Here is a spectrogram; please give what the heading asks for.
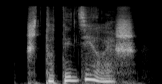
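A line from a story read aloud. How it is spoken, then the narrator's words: Indignant whisper. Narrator (Russian): возмущенно прошептала я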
